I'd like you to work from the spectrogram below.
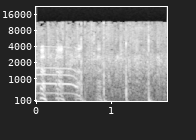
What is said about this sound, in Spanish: aplausos. Aplausos, campeón.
